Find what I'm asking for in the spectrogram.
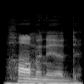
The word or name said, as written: hominid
